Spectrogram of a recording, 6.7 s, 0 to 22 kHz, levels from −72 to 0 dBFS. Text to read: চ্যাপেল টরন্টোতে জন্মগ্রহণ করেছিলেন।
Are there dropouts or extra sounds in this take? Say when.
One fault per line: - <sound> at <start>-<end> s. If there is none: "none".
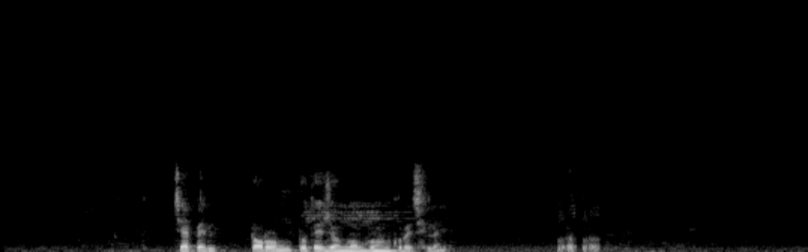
- laugh at 4.6-5.0 s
